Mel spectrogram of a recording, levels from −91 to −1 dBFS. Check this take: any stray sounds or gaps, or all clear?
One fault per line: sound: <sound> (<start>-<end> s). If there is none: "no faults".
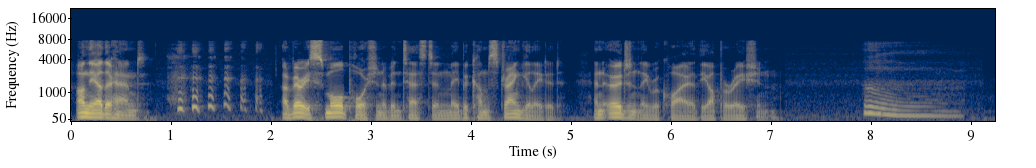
sound: laugh (1.0-1.9 s)
sound: sigh (7.9-9.0 s)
